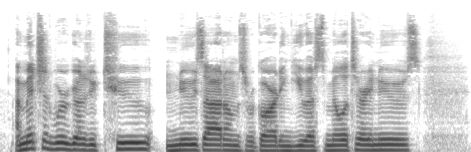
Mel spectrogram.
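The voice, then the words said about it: Rough, congested voice. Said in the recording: “my voice sounds a little rough. I've either dealing with a cold or something worse or sinuses.”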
